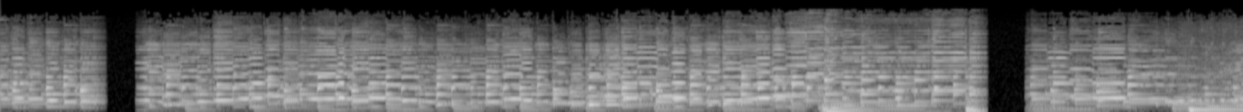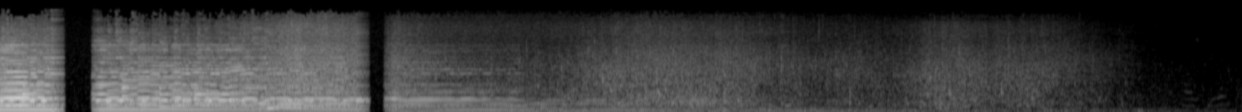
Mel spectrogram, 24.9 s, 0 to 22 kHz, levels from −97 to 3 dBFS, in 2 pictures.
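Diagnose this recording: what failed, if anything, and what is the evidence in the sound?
Runs of AAC frames were lost in transit or decoding, and the decoder concealed them with AAC frame loss concealment, rebuilding audio from the last good spectrum. Smeared, phasey patches occur at 0.94–1.43 s, 9.75–10.32 s, 12.95–13.42 s and 16.00–16.34 s.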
